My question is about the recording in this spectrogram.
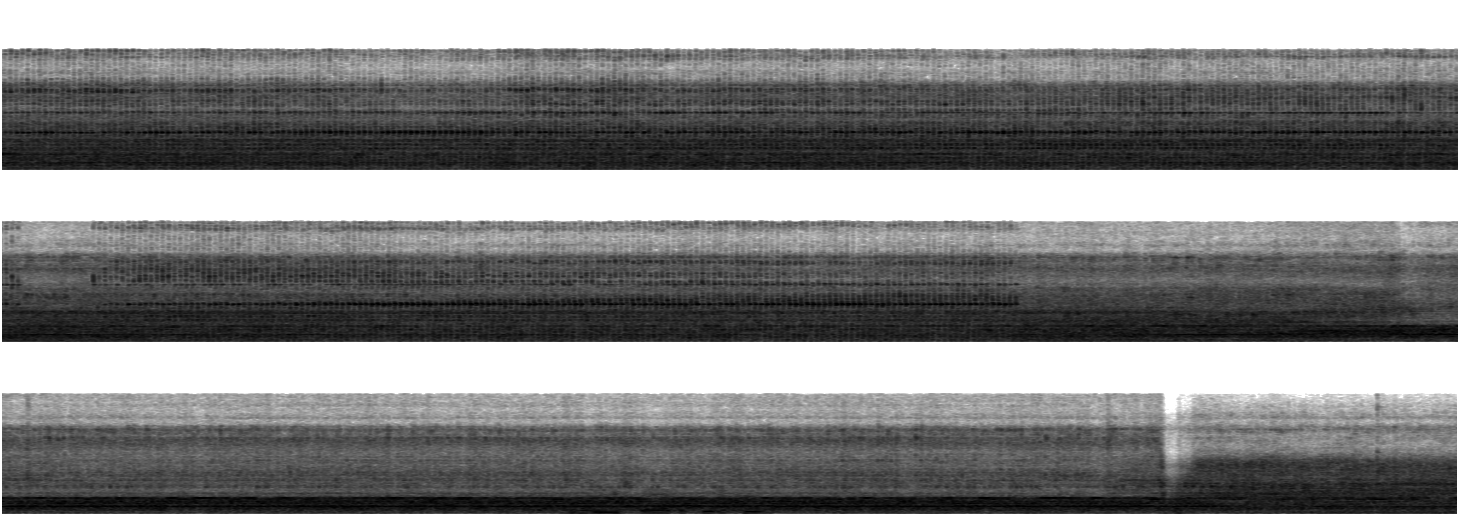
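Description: Milling machine running, its rotating cutter taking a cut across a metal scope ring held in a vise: a loud, steady machining noise with a high ringing tone that drops out about two-thirds of the way through.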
